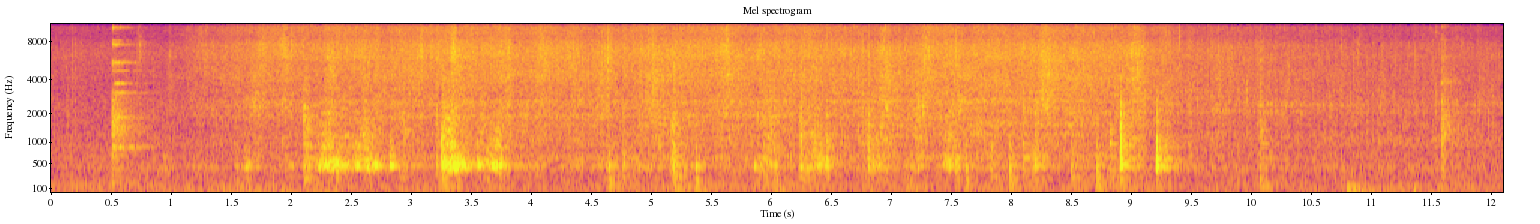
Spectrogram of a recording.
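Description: Ginger garlic paste fries in a pan while a spoon stirs and scrapes it, a constant close sizzle broken by repeated stirring clatters, with no talking.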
